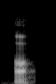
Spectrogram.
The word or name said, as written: ó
